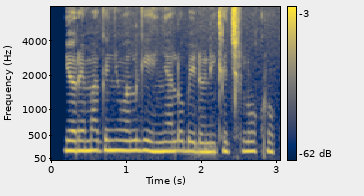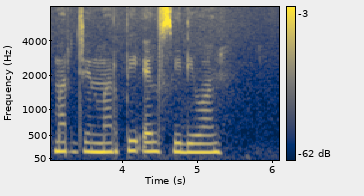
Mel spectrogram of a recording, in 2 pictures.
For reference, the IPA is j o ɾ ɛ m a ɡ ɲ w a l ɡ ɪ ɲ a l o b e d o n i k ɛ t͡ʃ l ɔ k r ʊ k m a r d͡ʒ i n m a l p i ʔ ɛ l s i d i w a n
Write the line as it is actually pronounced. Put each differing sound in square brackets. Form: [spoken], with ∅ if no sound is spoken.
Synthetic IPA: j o ɾ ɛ m a ɡ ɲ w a l ɡ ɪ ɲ a l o b e d o n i k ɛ t͡ʃ l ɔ k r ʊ k m a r d͡ʒ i n m a [r] p i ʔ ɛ l s i d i w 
